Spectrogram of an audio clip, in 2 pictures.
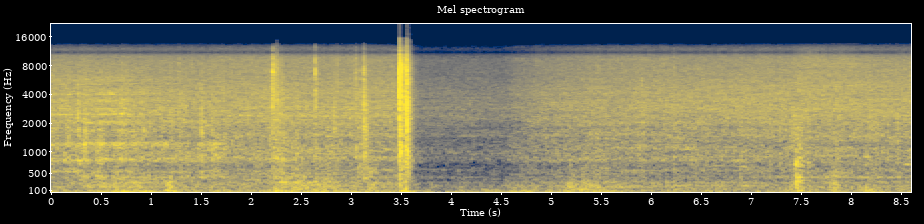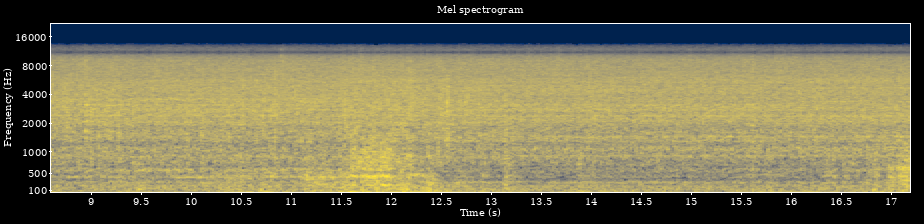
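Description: Indian Pacific passenger carriage running along the track, a steady low rumble and rattle heard from inside a sleeper compartment. A single sharp knock comes about three and a half seconds in.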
